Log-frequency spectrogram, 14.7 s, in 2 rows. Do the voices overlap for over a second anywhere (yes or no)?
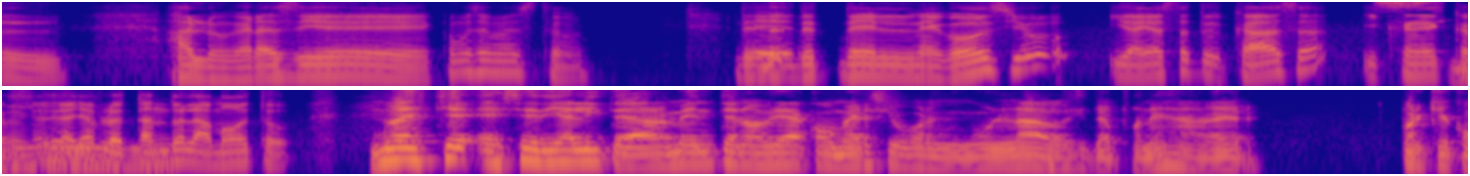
yes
